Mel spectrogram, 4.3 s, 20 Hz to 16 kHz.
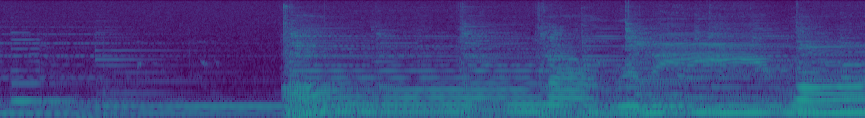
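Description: Instrumental passage of a 1970s folk psychedelic recording: acoustic guitar strumming over sustained notes, with a louder strummed chord about a second and a half in.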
